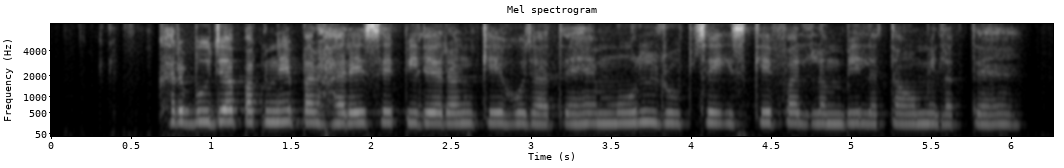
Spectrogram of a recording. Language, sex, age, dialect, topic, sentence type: Hindi, female, 41-45, Garhwali, agriculture, statement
